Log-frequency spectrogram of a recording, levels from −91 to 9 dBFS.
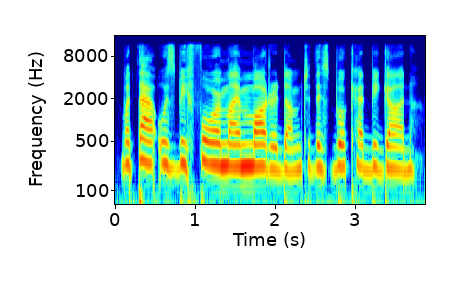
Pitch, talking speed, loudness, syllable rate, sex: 215 Hz, 170 wpm, -16 LUFS, 4.3 syllables/s, female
